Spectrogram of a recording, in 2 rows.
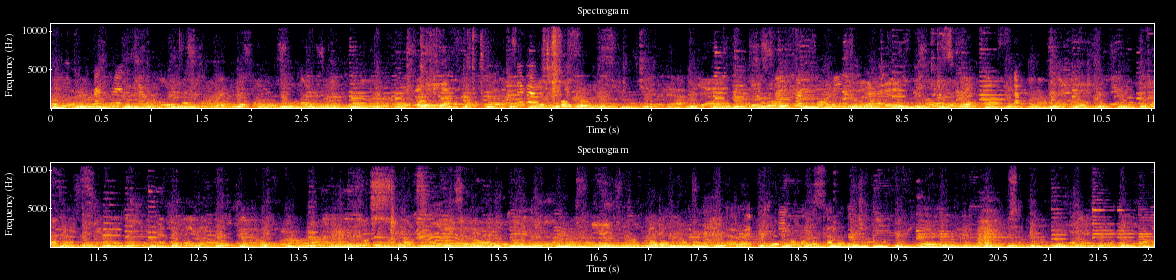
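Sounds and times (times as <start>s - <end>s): acoustic gypsy jazz music: 0.0s - 22.0s
diners chattering: 0.0s - 22.0s.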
